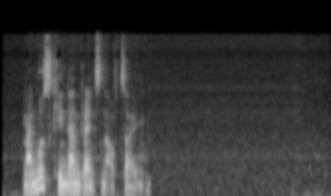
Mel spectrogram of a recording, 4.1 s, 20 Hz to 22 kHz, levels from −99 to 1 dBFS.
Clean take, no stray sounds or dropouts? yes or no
yes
